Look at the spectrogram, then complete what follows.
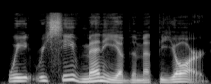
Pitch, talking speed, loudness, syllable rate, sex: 130 Hz, 225 wpm, -17 LUFS, 5.7 syllables/s, male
